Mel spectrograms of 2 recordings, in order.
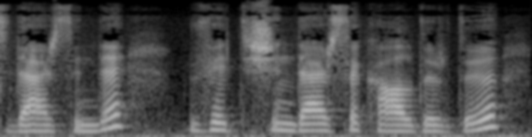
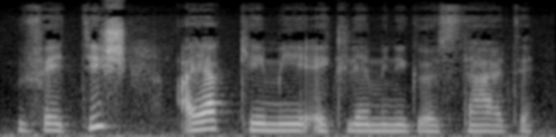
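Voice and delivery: ordinary delivery

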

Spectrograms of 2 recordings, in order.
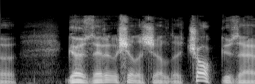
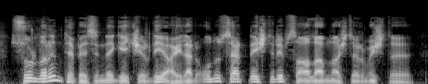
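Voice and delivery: usual speaking voice

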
